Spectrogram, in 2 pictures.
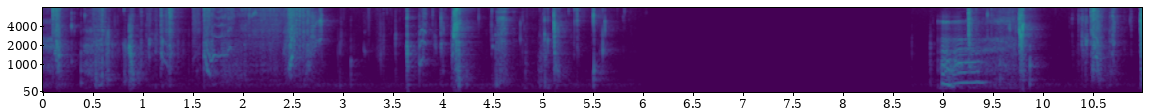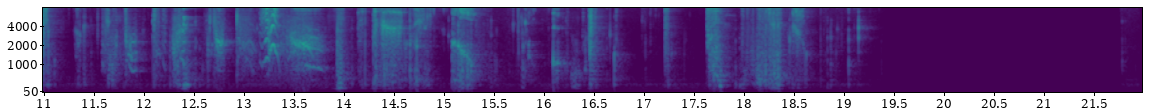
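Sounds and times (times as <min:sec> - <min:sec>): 
ASMR ear licking sounds: 0:00.1 - 0:05.8, 0:09.3 - 0:19.3.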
